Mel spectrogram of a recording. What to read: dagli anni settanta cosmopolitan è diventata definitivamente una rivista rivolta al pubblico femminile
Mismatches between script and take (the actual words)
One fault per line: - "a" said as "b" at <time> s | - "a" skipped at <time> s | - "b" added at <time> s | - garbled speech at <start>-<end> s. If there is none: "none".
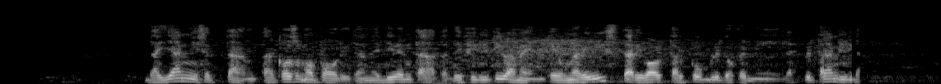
- garbled speech at 8.0-8.6 s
